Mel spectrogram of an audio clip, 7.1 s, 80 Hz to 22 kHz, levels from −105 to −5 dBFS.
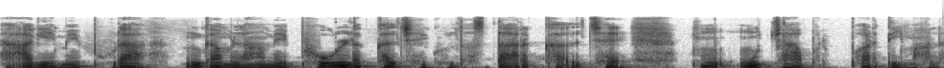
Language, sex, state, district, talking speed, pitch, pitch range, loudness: Maithili, male, Bihar, Samastipur, 125 wpm, 100 Hz, 95-110 Hz, -20 LUFS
